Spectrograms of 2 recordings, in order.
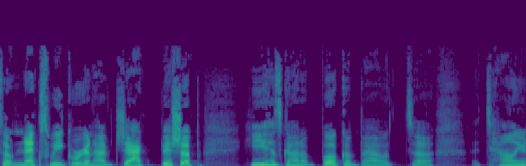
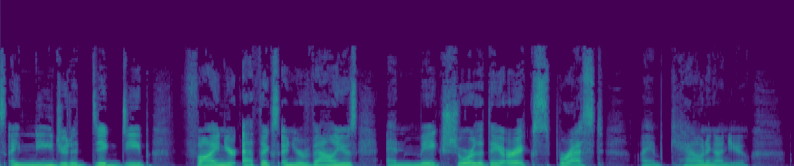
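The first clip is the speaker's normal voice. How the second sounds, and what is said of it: Stern motherly mom voice. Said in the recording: “you like my mom voice. Well, this is my mom voice.”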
